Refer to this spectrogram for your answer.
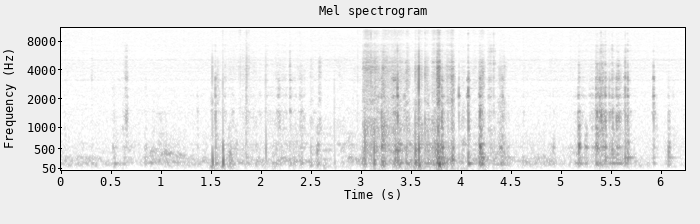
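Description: Stag beetles clashing, with dry clicks, scrapes and knocks in uneven bursts.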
